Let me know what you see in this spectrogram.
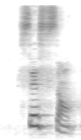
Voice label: "Cessant", French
